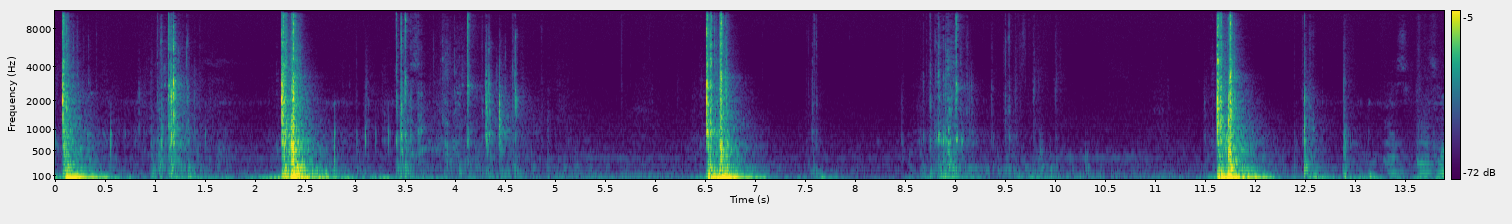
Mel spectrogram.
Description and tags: a wooden door closing
closing, door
